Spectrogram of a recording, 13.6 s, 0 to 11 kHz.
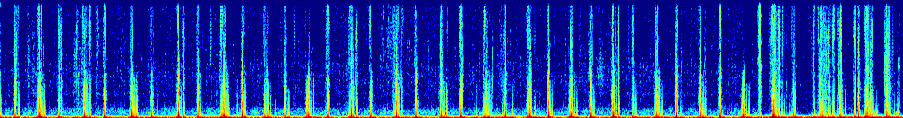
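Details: Heartbeat in an ASMR livestream: steady, low thumping at about 90 beats a minute, with a faint hum underneath.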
